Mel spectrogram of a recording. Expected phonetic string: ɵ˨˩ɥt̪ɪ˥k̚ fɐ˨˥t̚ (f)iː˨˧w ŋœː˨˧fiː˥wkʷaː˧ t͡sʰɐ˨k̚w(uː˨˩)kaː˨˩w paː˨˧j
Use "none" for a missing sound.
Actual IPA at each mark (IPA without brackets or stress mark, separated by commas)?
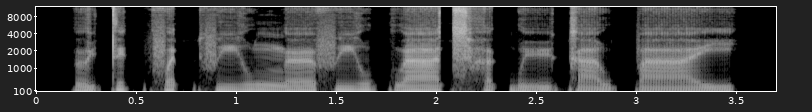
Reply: f, yː˨˩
